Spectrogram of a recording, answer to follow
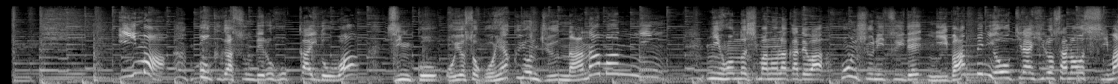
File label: narration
